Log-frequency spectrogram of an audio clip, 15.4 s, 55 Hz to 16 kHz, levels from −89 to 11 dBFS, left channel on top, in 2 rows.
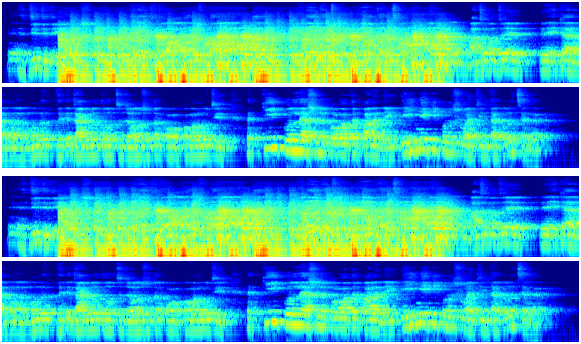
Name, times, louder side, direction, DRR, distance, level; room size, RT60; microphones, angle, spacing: voice 1, 0.1-1.3 1.7-6.9 7.2-10.6 11.2-14.8, left 1 dB, 35° left, -7 dB, 0.6 m, -32 dB
sound 1, 0.7-5.9, equal, 5° right, 1.1 m, -21 dB
2.3 x 2.3 x 2.6 m, 0.95 s
head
